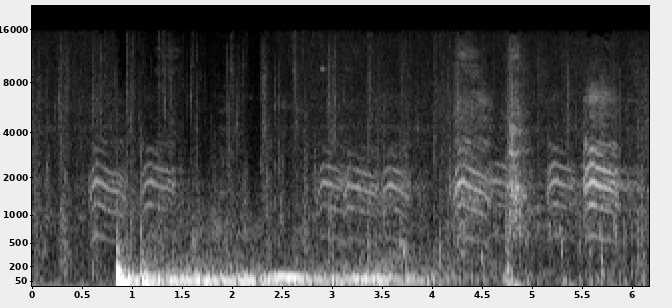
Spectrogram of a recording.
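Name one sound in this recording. Footsteps crunch through undergrowth.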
